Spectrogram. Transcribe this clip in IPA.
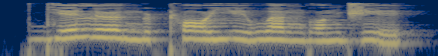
dʲ ɛ l œ n̪ ʊ ʈʰ ɔ j ɪ w ɐ ŋ ɡ ɔ n d͡ʒ ɪ

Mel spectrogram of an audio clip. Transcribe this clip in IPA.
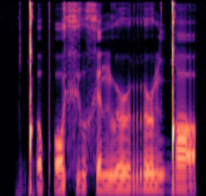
ǃʼ ʌ pʼ ɔ xʲ ʊ x ɛ n l ə˞ r ə˞ n ŋ͡ǃ ɑ

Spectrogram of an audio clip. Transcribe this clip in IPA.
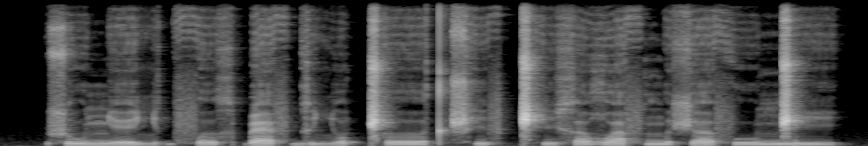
ʂ u ɲ eː ʎ ɐ ɡ f ɤː x ɓ æ f ɡ ɨ ʎ o ǁ ɤː t ʈ͡ʂʰ i f ǁʰ i x ɐ ʁʷ a f ŋ ɤ ʃ ɐ f uː ŋ͡ǁ i

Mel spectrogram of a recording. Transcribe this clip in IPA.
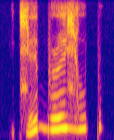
t͡ɕ e˩˥ b ə˞˦˥ e̯ ʑ u˦˥ p

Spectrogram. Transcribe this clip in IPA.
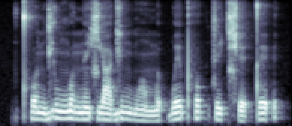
t̪ʰ o˧ n ɡ j u˥˧ ŋ o˥˧ n̪ ẽ˧ ɕ j a˧ ɡ i˧ m b ɔ̃˨˩ m ə˨ p̚ w e˦ pʰ o˦ k̚ s i˧ t͡ɕʰ e˨ ʔ t̪ e˦ ʔ

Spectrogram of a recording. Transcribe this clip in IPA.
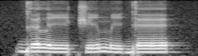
ɡ ɪ˦ l iː˨ t͡ʃ i˨˦ m iː˨ ɡ eː˦

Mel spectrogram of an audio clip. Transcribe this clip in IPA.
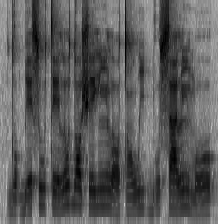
d o˨ ɡ͡b e˨˦ s u˦ t e˧ l o˦ d ɔ˦˨ ʃ e˧ j ĩ˧ l ɔ˨ t ɔ̃˨˦ w i˦˨ ɡ͡b u˨˦ s a˦ l ĩ˦˨ m o˨˦

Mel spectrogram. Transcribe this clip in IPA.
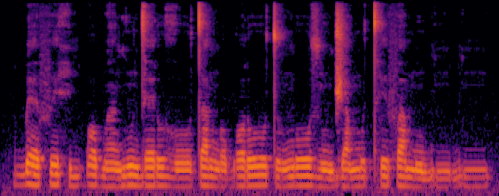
ɓ ɛ˦˨ f e˦ h i˨ ɓ ɔ˦ b ã˨ ɡ ũ˦ d ɛ˦ ɾ ʊ˦ ɣ oː˨ t a˦ ŋ ɔ˨ b ɔ˦ ɾ oː˦ t ʊ˨ ŋ oː˦ z ũ˨ d͡ʒ a˦˨ m ʊ˦ tʰ e˦ f a˦ m ũ˨ ɓ iː˨ ɓ iː˦

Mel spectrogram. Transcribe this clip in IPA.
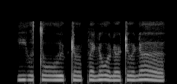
j ɯ t oː y̯ ʈ ə˞ p ɛ ɳ o ɳ ə˞ ʈ ɯ ɳ ɜ

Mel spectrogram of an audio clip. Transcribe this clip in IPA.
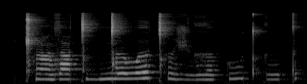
ǁʰ ɐ̃ zˤ ɐ ǀ i ŋ͡ǀ ɐ β ɐ ǀʰ ə ʒ ə̤ ɣ ɐ k u t k ə̤ t

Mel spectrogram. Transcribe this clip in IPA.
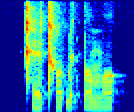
kʰ e˨ tʰ ʊ˦ ɓ ɪ˦ k͡p ʊ˦˨ m o˦

